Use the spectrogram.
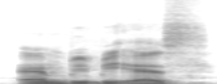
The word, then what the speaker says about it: MBBS: to use n here similarly mbbs when we pronounce the word mbbs we don't get the sound of m rather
